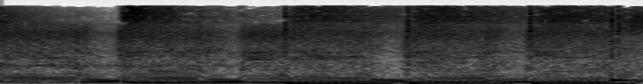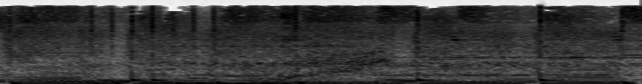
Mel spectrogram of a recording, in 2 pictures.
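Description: Heavy metal song playing back from a multitrack mixing session: distorted electric guitars, bass and drums together in a dense, loud mix, running through a linear-phase multiband compressor on the master bus.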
